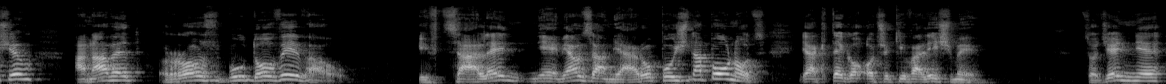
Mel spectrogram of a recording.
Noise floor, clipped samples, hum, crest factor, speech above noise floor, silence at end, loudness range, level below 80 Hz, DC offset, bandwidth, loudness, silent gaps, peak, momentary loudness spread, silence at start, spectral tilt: -70 dBFS; under 0.1%; none; 18 dB; 47 dB; 0 s; 4 LU; -58 dBFS; under 0.1%; 16 kHz; -23 LUFS; none; -6 dBFS; 11 LU; 0 s; -4.5 dB/octave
